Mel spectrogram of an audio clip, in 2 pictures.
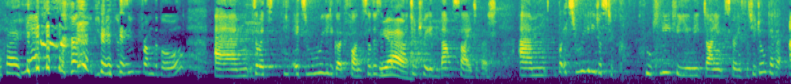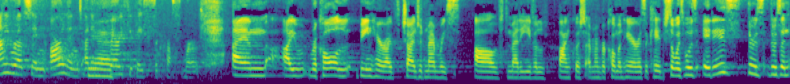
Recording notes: Lunchtime Live is LIVE from Co Clare as part of Newstalk's Summer Tour.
